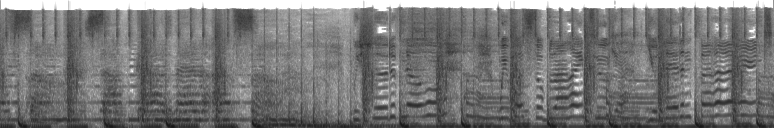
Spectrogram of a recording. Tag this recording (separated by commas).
Music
